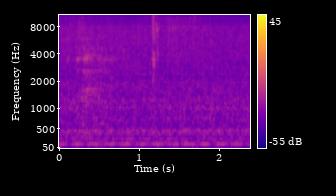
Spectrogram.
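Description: Steady low mechanical hum with a faint single click just over a second in.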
